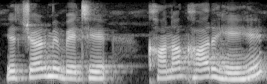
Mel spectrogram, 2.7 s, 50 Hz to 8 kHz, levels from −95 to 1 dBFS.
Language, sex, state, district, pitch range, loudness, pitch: Hindi, female, Arunachal Pradesh, Lower Dibang Valley, 190-235 Hz, -14 LUFS, 205 Hz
